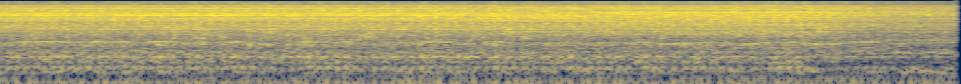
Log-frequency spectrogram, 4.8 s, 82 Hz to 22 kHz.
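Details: 2009 Cadillac Escalade 6.2 V8 idling with the valve cover off: a fast, light lifter tick about three per second. Owner suspects some lifters aren't getting oil; unconfirmed.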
